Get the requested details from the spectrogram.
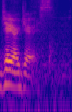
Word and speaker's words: J.R. Jarris: But he goes by the name of J.R. Jarris.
